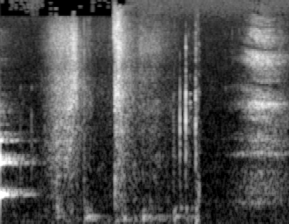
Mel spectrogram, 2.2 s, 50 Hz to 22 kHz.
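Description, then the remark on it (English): A dog barks a few times in quick, irregular bursts, faint, with quiet background noise between the barks and no talking. “So apologies are uh, my son's dog obviously doesn't agree with that interpretation of the War of 1812 and finds it far more significant than, than we did.”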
